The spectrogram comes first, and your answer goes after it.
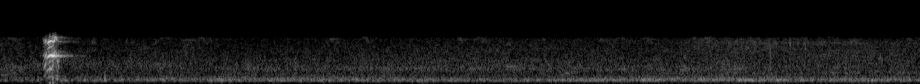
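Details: Fani, a female poodle, chasing after a ball: a single sharp, loud bark near the start, then quiet low background rumble for the rest of the recording.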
